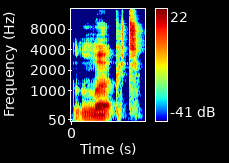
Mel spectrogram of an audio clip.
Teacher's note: No se dice ed aquí, se dice looked. Como ed es un T.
